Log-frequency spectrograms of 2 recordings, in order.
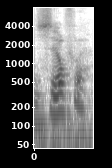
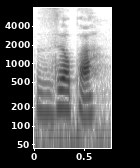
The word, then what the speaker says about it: Zilpah: in essence bill haw and how did you pronounce her name zilpha zilpah zilpah were slaves to lee and rachel they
